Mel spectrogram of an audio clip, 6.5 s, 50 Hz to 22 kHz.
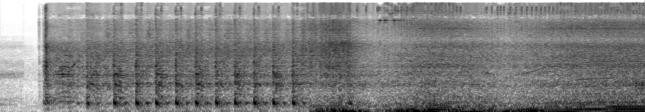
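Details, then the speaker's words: Warm Volvo 940 turbo with ECU coolant temperature sensor disconnected while troubleshooting non-working cooling fan: slow cranking about a dozen pulses before catching roughly, then loud steady fan roar at full speed. "as you notice the engine uh starts a little bit bad when the sensor is off or that I have disconnected the S ECU temp sensor but now the fan is working"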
